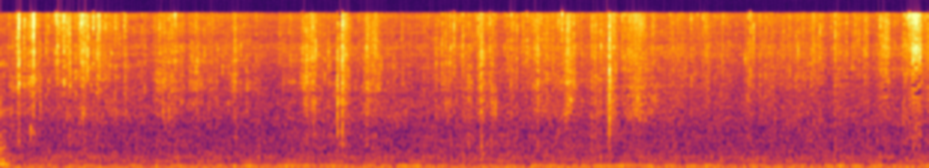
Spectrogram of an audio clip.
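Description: Clear plastic bag crinkling as hands unwrap a model's metal display stand, with a couple of sharper crackles.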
